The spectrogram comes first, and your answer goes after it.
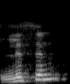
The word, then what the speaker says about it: listen: If a word ends with S-T-E-N, the T goes silent. Christen, fasten, it's listen.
